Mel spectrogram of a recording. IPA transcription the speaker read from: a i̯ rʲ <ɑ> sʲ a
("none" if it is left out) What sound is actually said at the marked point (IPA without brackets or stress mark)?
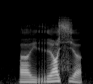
ɑ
